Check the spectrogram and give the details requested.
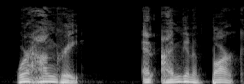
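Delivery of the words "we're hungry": mock screaming in a child's voice. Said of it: "start screaming".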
